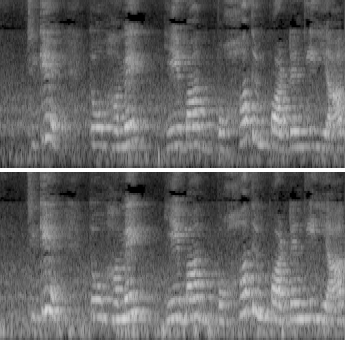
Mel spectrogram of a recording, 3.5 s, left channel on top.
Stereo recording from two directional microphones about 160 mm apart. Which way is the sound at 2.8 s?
15° left (ahead or behind).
